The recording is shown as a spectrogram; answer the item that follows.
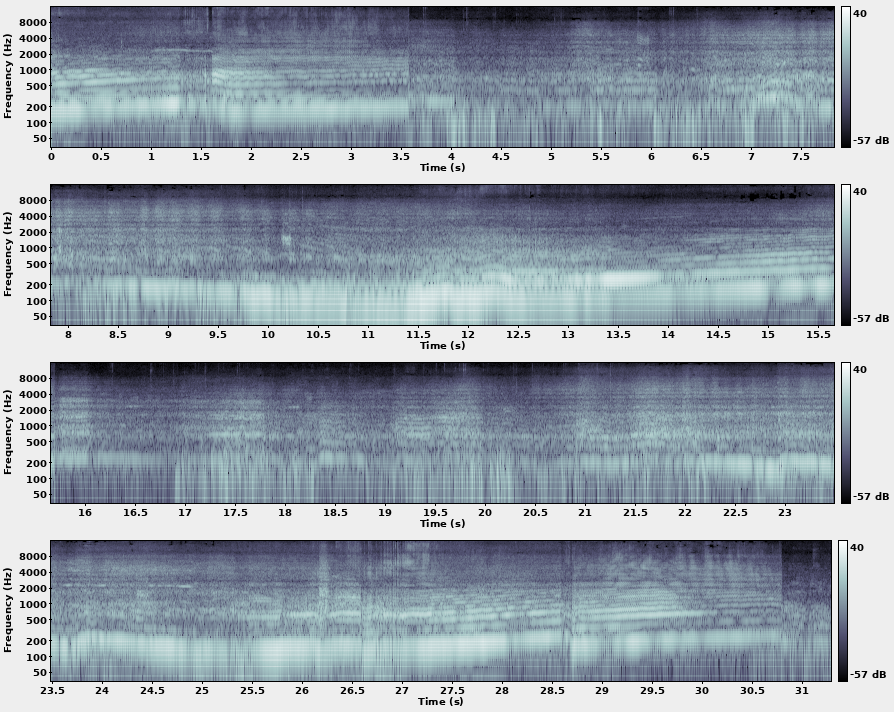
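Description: Rally car engines at hard throttle: a rally car accelerating out of a hairpin with its revs climbing and dropping back through quick gear changes, then engine notes falling and rising again as cars brake and accelerate, and another car revving up through the gears near the end.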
